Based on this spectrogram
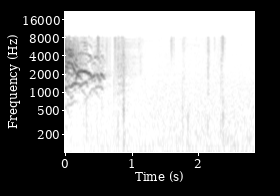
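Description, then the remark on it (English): A cat lets out one loud, high, wavering meow right at the start, then everything drops to a quiet background with a few faint taps and clicks. “why don't you put that cat of yours on a leash?”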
